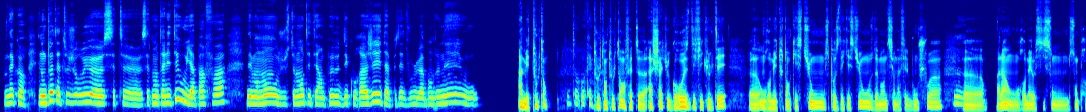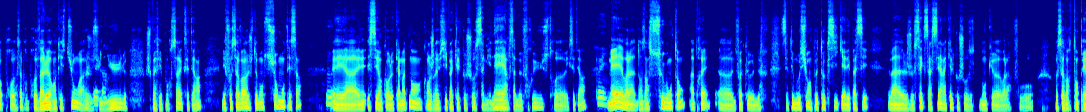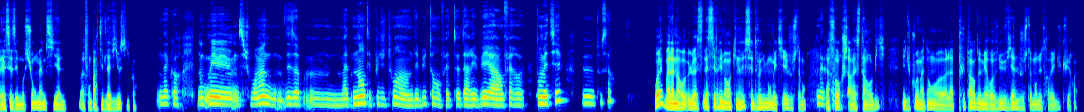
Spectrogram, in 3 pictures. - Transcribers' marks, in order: other background noise; stressed: "grosse"; tapping; stressed: "surmonter"; stressed: "m'énerve"; stressed: "second"; chuckle
- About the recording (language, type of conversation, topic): French, podcast, Quel conseil donnerais-tu à quelqu’un qui débute ?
